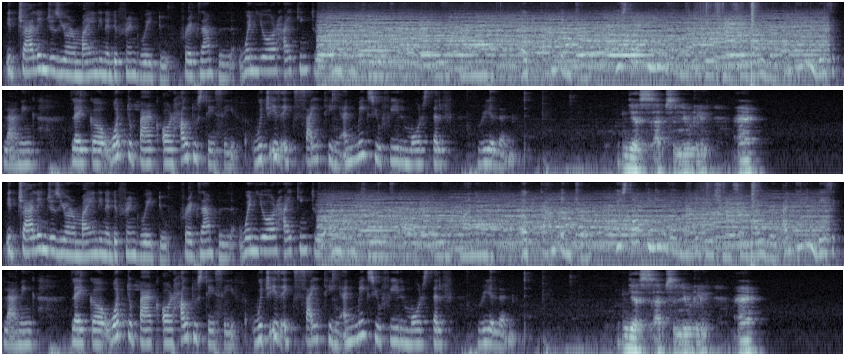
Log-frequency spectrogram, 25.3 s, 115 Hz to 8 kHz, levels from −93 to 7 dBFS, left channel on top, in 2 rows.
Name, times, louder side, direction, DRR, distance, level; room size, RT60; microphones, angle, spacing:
voice 1, 0.1-8.8 9.2-13.3 13.7-19.4 19.8-20.4, right 1 dB, 10° right, 8 dB, 0.7 m, -29 dB
sound 1, 4.7-12.4, left 5 dB, 55° left, 0.7 m, -22 dB
voice 2, 21.9-23.2 23.6-23.8, right 1 dB, 5° left, -4 dB, 1.3 m, -23 dB
10.5 x 4.5 x 4.3 m, 0.38 s
head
